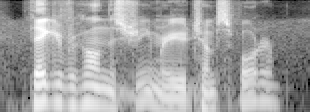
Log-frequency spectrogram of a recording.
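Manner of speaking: high-pitched, mumbled speech. Stream host greets a caller who has just come on, mumbling. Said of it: "you kind of mumbled".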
